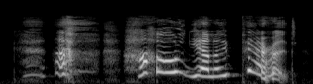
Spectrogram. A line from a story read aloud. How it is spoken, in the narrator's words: laughed Billy Caster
